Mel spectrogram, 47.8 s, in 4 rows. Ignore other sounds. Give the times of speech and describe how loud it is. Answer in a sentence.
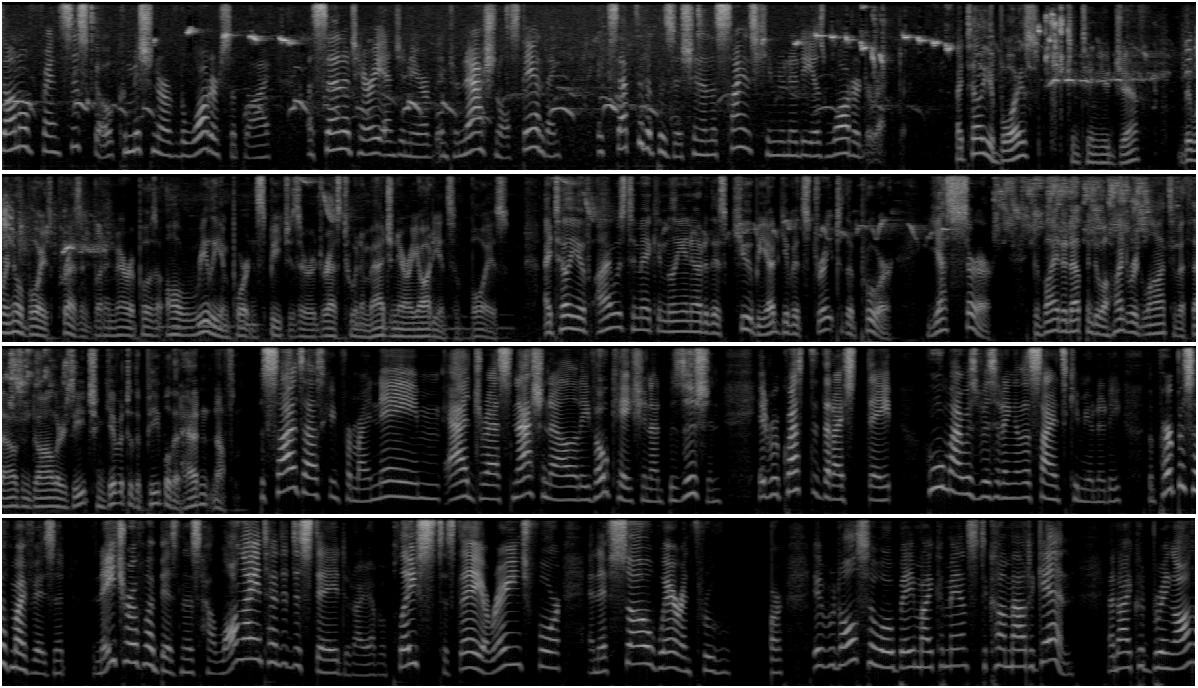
You can hear the speech from 0.0 to 47.7 s, at a steady volume.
